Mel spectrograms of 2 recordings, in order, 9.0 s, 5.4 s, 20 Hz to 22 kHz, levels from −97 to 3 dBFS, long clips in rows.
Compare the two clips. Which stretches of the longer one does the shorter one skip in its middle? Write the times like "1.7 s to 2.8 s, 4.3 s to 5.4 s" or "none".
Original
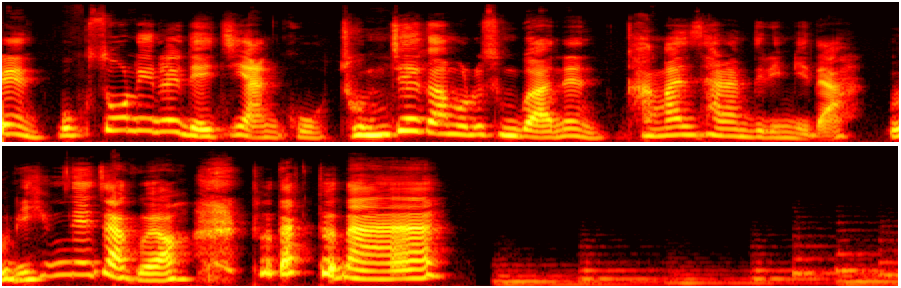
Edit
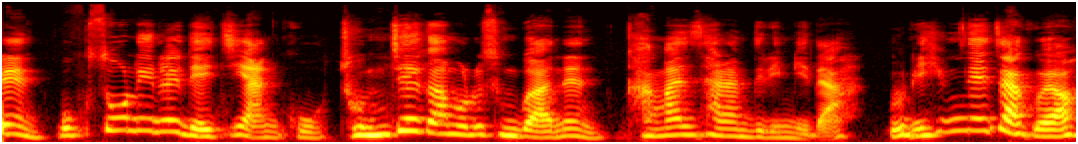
none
